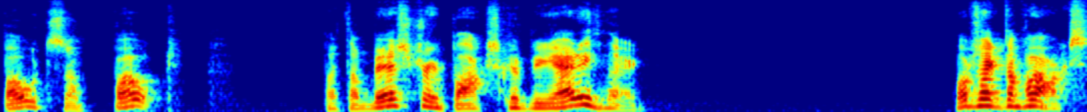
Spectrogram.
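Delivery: rough, not-great put-on cartoon dad voice. Trying one more impression line, the speaker does an attempted Peter Griffin voice. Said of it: "I'll do one more".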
